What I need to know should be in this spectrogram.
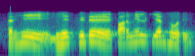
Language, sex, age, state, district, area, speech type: Sanskrit, male, 18-30, West Bengal, South 24 Parganas, rural, conversation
